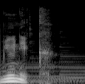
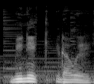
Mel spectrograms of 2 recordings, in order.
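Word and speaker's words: Munich: 뮌헨 우리가 뮌헨이라고 하죠. 미국에서는 뮤니크 뮤닉이라고 얘기하고 독일에서는 뮌헨, 뮌헨 이렇게 얘기해요.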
